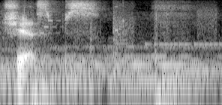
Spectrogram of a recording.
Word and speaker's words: Chisps: not chips uh poed chisps heals 13 Health regular old poed chips I call them that uh it's spelled CHS so it's chisps you never notice I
